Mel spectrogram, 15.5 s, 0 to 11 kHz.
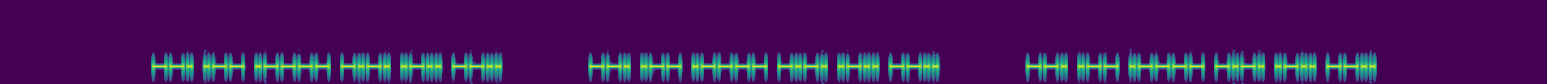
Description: Morse code, heard as a keyed tone, about 28 wpm, 700 Hz. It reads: GW1CLZ GW1CLZ GW1CLZ
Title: DXCC-100 Call Signs - 6 Characters - Repeated 3x - 28wpm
